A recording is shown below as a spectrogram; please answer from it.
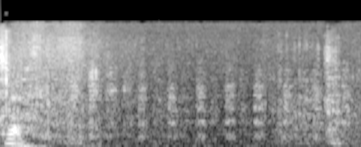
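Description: A dog panting in quick, irregular breaths.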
